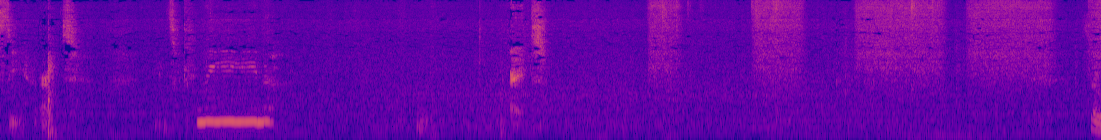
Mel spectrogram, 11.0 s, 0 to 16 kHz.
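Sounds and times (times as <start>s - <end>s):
spray bottle hissing bursts: 6.5s - 6.9s, 7.5s - 10.6s.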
